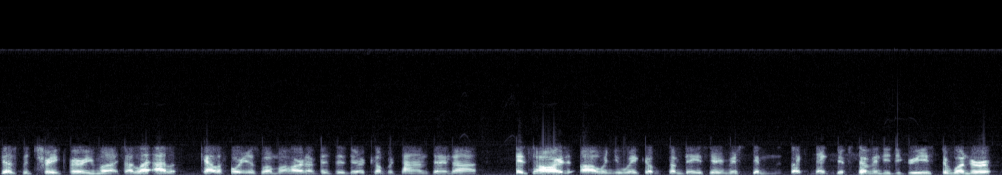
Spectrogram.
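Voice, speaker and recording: A man's voice: mid-range voice, steady tone, fast talker, no echo. A young man from Zimbabwe, a guest on a talk show, answering in earnest, rambling sentences with many restarts. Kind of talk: phone-in interview. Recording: tinny phone line.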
